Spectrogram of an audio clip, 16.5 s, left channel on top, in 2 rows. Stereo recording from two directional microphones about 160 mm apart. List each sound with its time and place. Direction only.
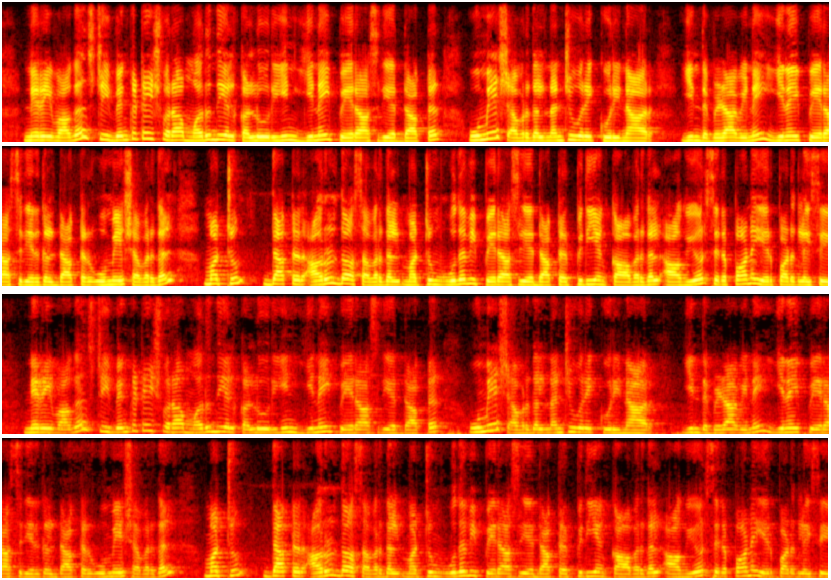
0.3 s speech: 45° left (ahead or behind)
